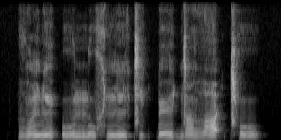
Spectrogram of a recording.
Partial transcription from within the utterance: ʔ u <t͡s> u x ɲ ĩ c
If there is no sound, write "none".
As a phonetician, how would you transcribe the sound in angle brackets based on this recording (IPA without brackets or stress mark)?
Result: n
